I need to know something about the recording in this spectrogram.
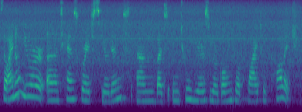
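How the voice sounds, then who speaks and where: A woman's voice: a little high, a little slow, warm tone, a little hiss or hum, low-quality recording. A woman interviewing a student, who asks questions in an encouraging way and keeps prompting him along. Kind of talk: admissions interview.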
